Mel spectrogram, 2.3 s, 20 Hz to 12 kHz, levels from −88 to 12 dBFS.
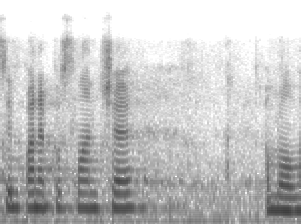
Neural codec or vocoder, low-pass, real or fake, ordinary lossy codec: codec, 16 kHz, 8 kbps, FunCodec, trained on LibriTTS, 25 frames a second; 7.2 kHz; fake; Opus, 16 kbps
